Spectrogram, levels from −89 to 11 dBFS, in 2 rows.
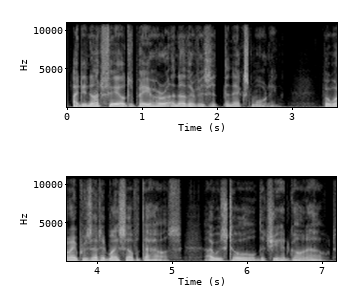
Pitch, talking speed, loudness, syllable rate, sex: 90 Hz, 235 wpm, -18 LUFS, 5.9 syllables/s, male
